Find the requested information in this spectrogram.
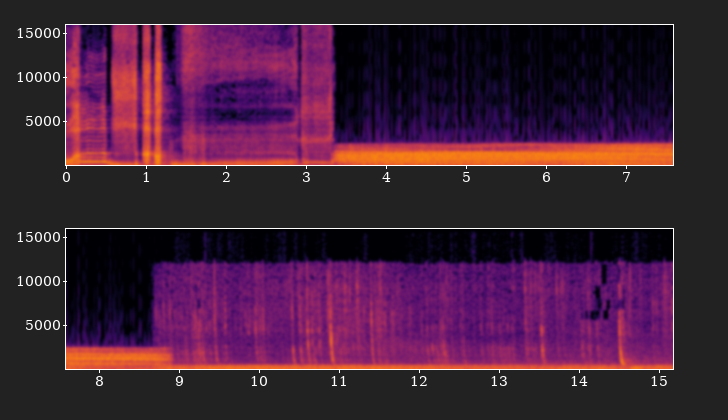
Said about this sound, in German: dass wir Radiowellen erstmal vertonen. Also wir alle denken bei Radio an Ton, aber eigentlich sind Radio Lichtwellen. Das wird aber meistens im Ton dargestellt. Und diese Töne sind sehr fremd. Also es hört sich ungefähr so an. So.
